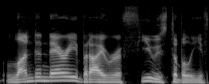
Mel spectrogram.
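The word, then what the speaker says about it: Londonderry: be able to guess alas Google told me London Dairy so here we are story two I made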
